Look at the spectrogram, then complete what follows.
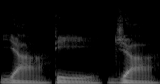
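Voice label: "yatija", concatenated syllables; Affixing experiment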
